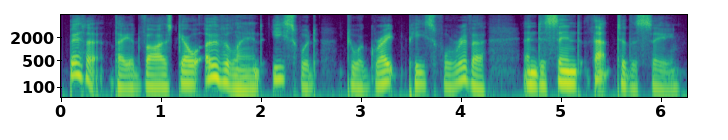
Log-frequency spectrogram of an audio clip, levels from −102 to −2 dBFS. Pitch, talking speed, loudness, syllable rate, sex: 120 Hz, 165 wpm, -21 LUFS, 5.3 syllables/s, male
